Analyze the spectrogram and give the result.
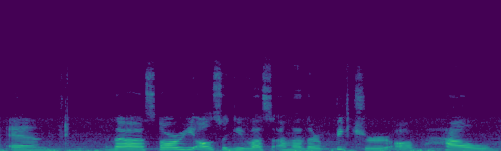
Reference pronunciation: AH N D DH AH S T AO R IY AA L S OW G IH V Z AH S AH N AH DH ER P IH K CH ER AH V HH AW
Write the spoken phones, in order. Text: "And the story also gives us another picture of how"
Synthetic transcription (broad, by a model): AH N D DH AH S T AO R IY AA L S OW G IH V AH S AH N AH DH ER P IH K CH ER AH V HH AW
